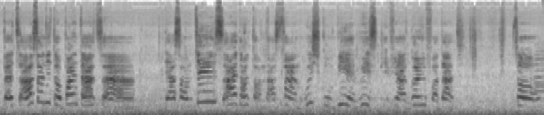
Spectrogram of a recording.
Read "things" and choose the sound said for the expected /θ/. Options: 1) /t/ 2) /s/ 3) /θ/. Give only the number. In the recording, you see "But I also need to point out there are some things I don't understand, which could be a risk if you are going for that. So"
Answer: 1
